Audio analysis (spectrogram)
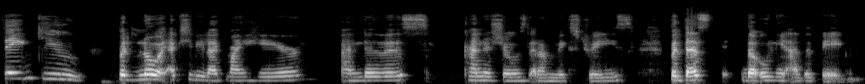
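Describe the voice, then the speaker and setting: A woman's voice: on the low side, measured pace, poor audio. A woman from Johannesburg with a South African accent, hosting a casual interview and laughing often. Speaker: host.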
